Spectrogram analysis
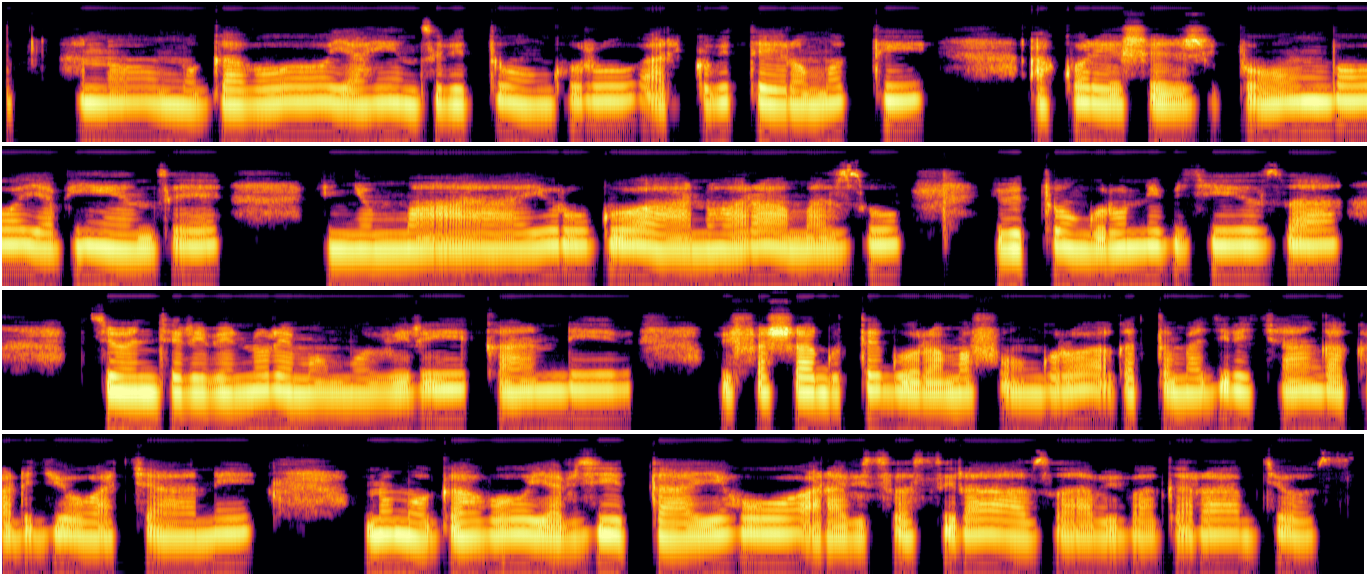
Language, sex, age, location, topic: Kinyarwanda, female, 18-24, Nyagatare, agriculture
